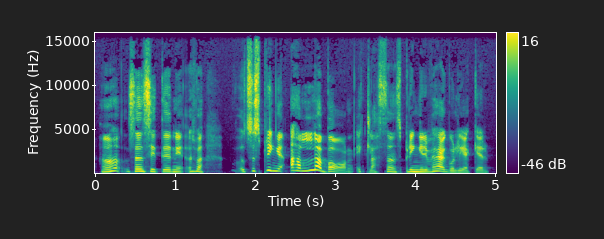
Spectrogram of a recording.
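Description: Lively woman telling a story. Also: dry recording. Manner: animated storytelling, acting out a child's shrill demands. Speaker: podcast co-host. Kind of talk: casual chat.

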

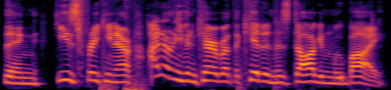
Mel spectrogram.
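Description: A high-pitched man talking through a film plot in casual chat. He's sardonic and rambling, often stopping mid-thought to restart. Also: lively intonation, fairly quick, bright, forceful tone. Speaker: podcast co-host recapping a film.

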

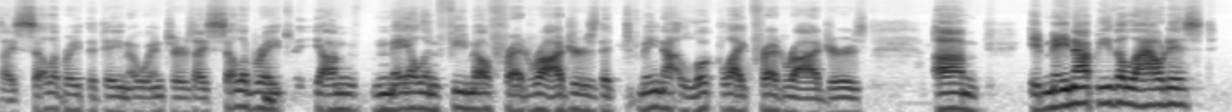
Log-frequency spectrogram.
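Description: A man hosting a podcast, speaking earnestly and effusively with slow, emphatic stresses as he closes an interview. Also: medium pitch, a bit bright. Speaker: podcast host. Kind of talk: warm podcast interview wrap-up.

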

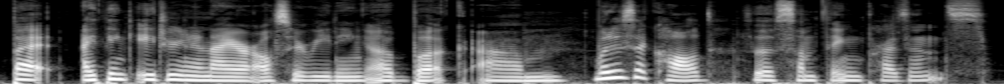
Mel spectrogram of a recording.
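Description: A woman's voice: fairly low pitch, brisk, creaky, dark tone, no echo, clean studio sound. A woman in her thirties, a pediatric feeding therapist, talking in an earnest, heartfelt way with frequent fillers in a conversational interview.

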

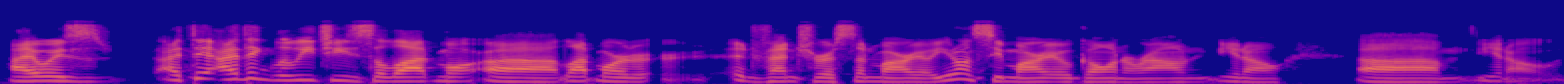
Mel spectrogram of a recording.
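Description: Fast-talking bright-voiced man. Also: a little high, clear, resonant tone, no echo. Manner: quick and chatty. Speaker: podcast co-host. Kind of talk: casual chat.

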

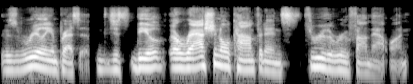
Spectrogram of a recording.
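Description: A man's voice: medium pitch, lively intonation, normal speed, no echo, studio quality. Man recapping a movie with jokes. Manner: playful, recaps plot with jokes. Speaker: podcast co-host. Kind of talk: casual movie-review chat.

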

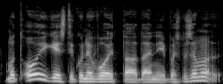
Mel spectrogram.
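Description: A man's voice: medium pitch, lively intonation, mellow, dry recording, clean studio sound. A man co-hosting a casual podcast, a cornerman, rambling with lots of filler words and casual swearing.

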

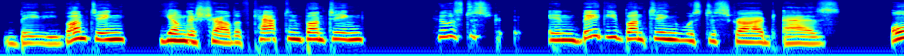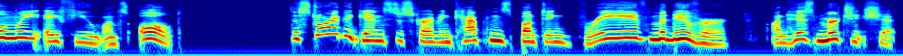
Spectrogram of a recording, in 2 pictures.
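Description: A woman's voice: on the high side, a bit bright, smooth, no room sound, studio quality. A woman podcast host with a Northeast Ohio accent, reading scripted history narration with small self-deprecating asides. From Midwestern United States.

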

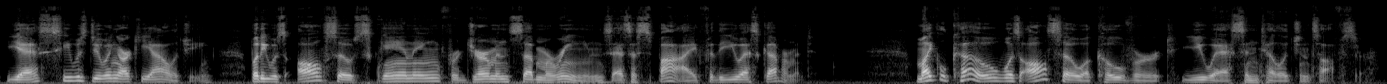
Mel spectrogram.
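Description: A man's voice: medium pitch, unhurried. A middle-aged man hosting his own podcast, telling stories in a casual, wry, conversational way. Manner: animated, conversational, wry asides. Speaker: podcast host, archaeologist.

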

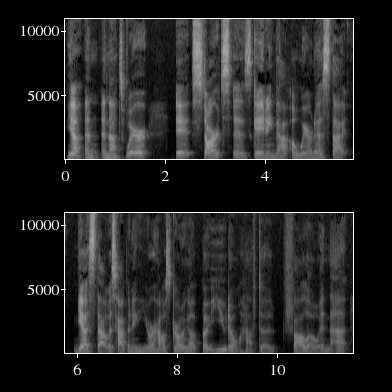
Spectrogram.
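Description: Slow-talking woman in reflective chat. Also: lowish voice, completely flat delivery. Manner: slow, reflective, laughs easily. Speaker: podcast co-host. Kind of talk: casual chat.

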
